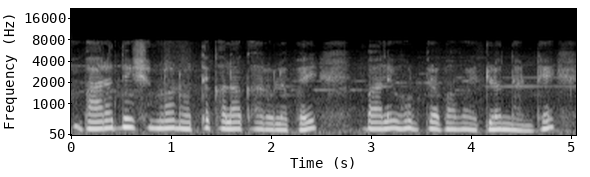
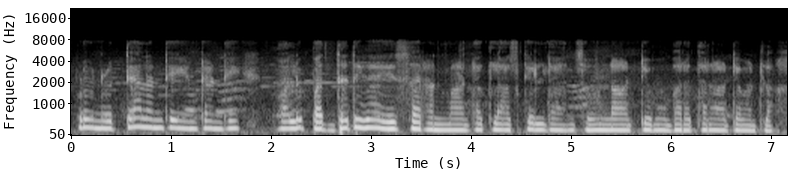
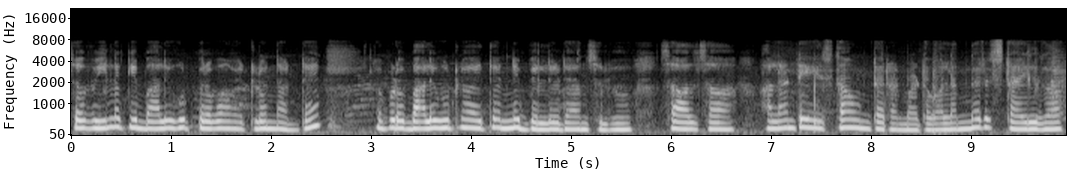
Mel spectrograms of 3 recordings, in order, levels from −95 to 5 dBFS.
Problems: background sounds at intervals, background conversations at intervals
